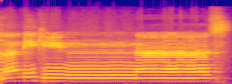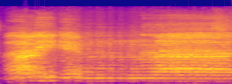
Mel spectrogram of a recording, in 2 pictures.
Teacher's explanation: ini sepakat semua qiraat tidak panjang mimnya, tidak Malikin Nas, nggak boleh, pendek. Semua qiraat nggak ada yang panjang.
